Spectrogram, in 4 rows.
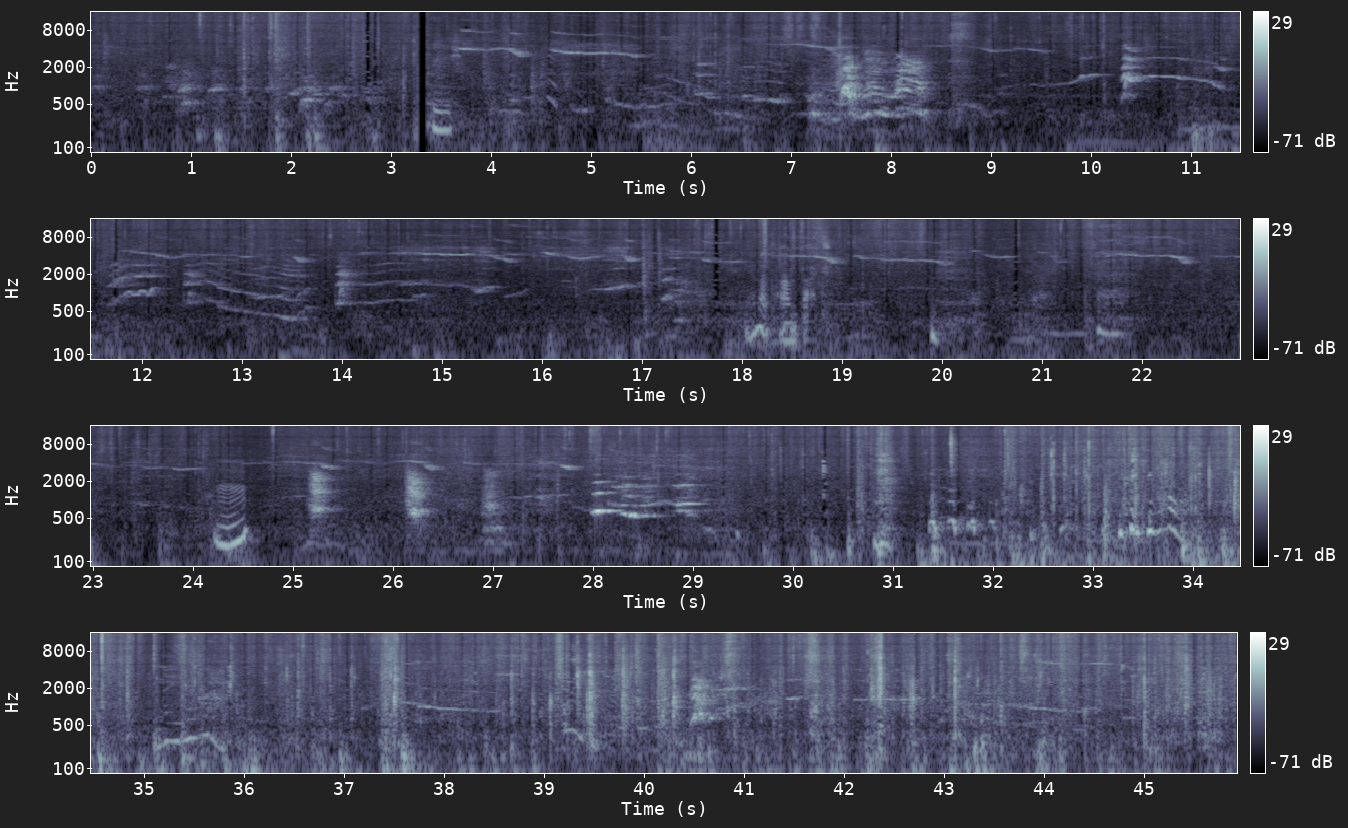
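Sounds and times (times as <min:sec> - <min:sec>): dogs whining: 0:00.0 - 0:45.9.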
